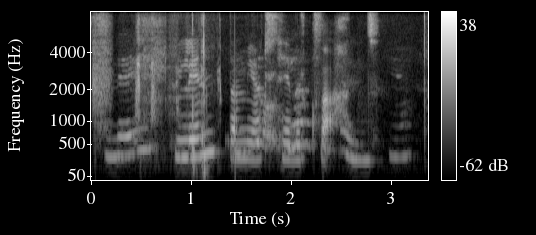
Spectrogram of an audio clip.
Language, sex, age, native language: Icelandic, female, 9, Icelandic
